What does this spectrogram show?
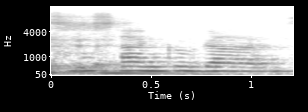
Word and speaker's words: Sant Cugat: His brother moved to San Cugat. How do you say it? San Cugat.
